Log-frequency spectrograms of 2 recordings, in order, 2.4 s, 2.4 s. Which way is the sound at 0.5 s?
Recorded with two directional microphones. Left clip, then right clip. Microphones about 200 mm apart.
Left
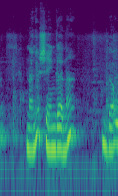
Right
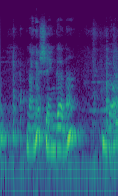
40° left (ahead or behind).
